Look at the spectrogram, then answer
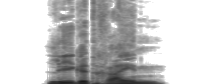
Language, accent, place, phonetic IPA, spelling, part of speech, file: German, Germany, Berlin, [ˌleːɡət ˈʁaɪ̯n], leget rein, verb, De-leget rein.ogg
- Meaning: second-person plural subjunctive I of reinlegen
